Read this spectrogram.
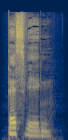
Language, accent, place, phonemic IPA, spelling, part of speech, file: German, Germany, Berlin, /ˈdɛsˈveːɡn̩/, deswegen, adverb, De-deswegen.ogg
- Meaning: therefore, because of that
